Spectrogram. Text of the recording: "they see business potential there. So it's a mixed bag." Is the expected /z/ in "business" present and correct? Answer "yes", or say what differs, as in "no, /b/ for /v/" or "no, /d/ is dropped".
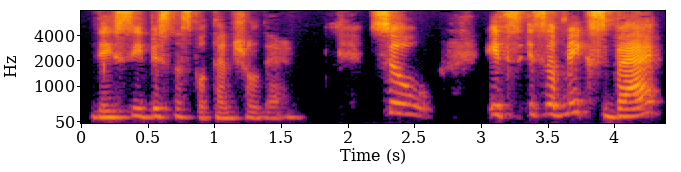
no, /s/ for /z/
